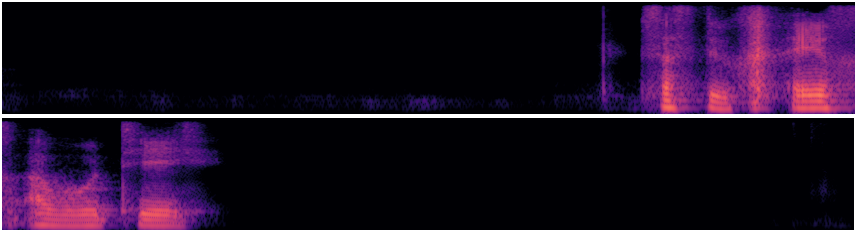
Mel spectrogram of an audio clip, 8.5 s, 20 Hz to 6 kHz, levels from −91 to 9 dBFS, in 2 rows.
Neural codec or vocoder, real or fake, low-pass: codec, 24 kHz, 0.5 kbps, DualCodec; fake; 5.4 kHz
